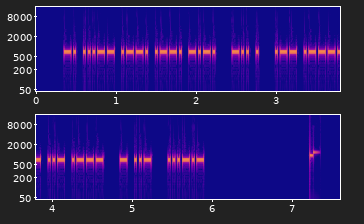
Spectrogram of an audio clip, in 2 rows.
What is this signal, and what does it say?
Morse code, heard as a keyed tone, about 40 wpm, 700 Hz. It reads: N3PPC DE W1UJ TU <SK>
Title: Practice QSO - Exchange 4 - Ending - 40wpm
